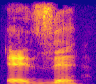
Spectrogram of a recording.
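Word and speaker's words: Èze: I'm sure it's pronounced like Eze, but it's spelled E-Z-E.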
